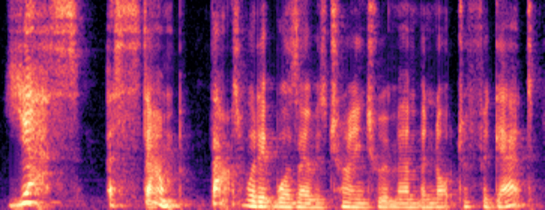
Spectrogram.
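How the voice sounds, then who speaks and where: A woman's voice: deep voice, big pitch swings, normal speed, creaky, a little hiss or hum, pitched below the performer's own voice, heavily acted. A woman voicing a good-natured, forgetful little storybook man with a hesitant, dithering way of talking. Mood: relieved. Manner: hesitant, dithering, stumbling over thoughts.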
